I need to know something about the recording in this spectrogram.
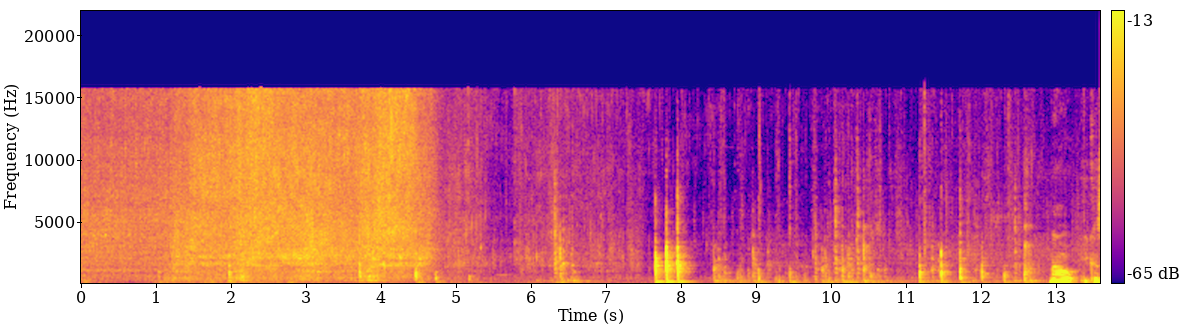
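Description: A wooden spoon scrapes and stirs food in a pan.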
